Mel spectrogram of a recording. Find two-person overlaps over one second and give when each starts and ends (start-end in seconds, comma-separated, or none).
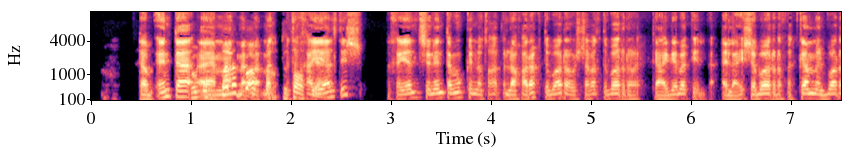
0.9-2.4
